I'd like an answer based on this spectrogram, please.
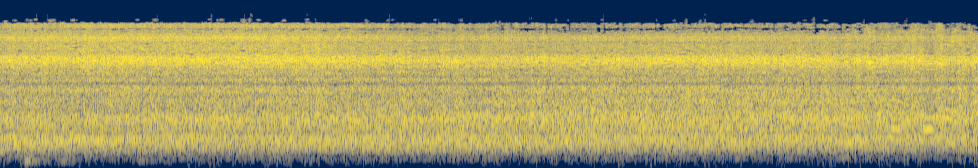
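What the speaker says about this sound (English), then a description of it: "So the motor just came in nicely." Blue Origin New Shepard rocket motor during landing, a loud continuous roaring rush of broadband noise holding steady throughout, with no break.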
